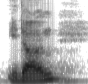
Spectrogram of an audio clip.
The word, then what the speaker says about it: Edon: But I'm the only Edan I've met, if you can say I've met myself, who spells it the way I spell it, E-D-O-N. All but one of the Edans I know, I-D-A-N, one E-D-A-N, that's a bit of a weird one.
